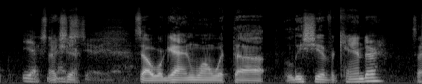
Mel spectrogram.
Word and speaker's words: Alicia Vikander: So we're getting one with Alicia Vikander.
